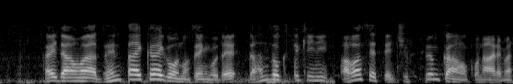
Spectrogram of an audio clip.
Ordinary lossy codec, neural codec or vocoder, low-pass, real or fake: none; codec, 24 kHz, 3 kbps, HILCodec; 7.2 kHz; fake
